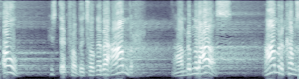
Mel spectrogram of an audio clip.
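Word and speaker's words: عمرو: But in Arabic, you don't spell Amr with three letters. You spell it with four letters. Ayn, Mim, Ra, and Waw. So it's like Amru, but it's pronounced Amr.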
